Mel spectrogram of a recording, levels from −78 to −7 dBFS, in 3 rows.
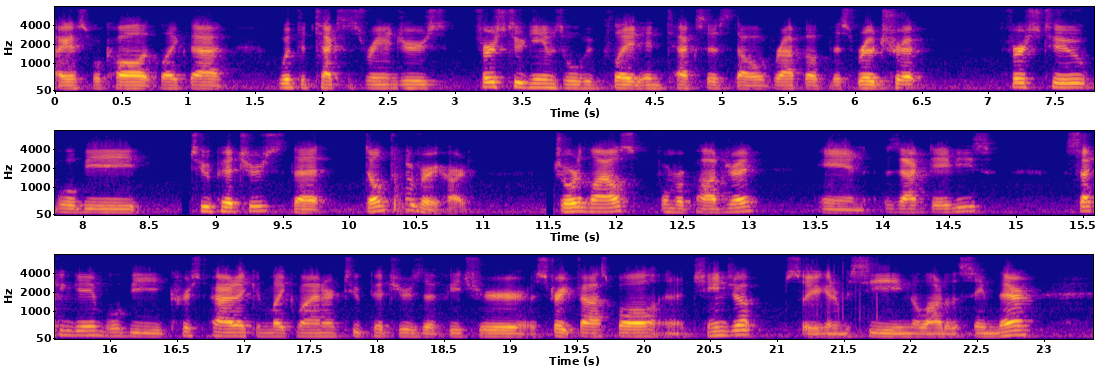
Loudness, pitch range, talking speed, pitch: -24 LUFS, 115-140 Hz, 195 wpm, 120 Hz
